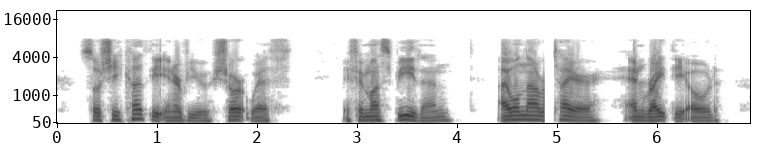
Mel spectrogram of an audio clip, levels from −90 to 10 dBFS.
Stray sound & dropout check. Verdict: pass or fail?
fail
